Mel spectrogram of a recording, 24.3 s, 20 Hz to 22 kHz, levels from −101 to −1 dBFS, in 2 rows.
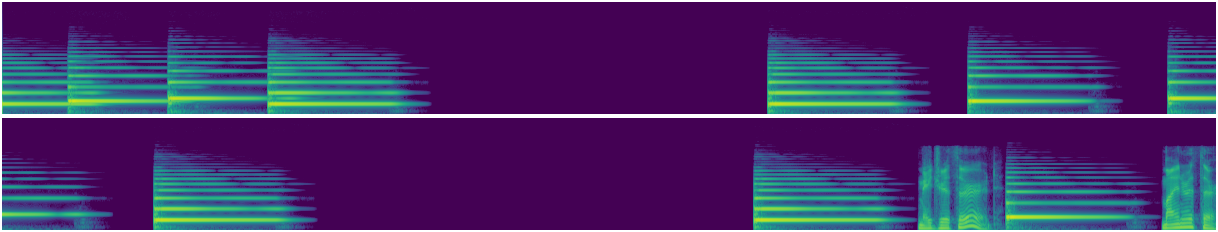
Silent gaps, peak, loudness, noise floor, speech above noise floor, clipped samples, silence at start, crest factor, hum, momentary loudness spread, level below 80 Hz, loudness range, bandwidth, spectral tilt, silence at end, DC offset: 4.29-7.66 s, 9.29-9.66 s, 11.21-11.66 s, 13.25-13.66 s, 15.29-19.66 s; -4 dBFS; -18 LUFS; -39 dBFS; 17 dB; under 0.1%; 0 s; 16 dB; none; 16 LU; -58 dBFS; 8 LU; 5.4 kHz; -8 dB/octave; 0 s; under 0.1%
